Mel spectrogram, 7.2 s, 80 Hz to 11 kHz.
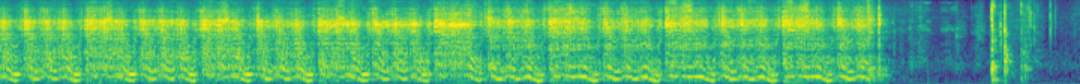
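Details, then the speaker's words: Holden Commodore, first start after 15 years unrun, coil wired directly, firing order 1-5-3-6-2-4: uneven lumpy idle with skipping exhaust beat before shutoff; one cylinder missing, suspected hung valve or misfire, unconfirmed. "d and there you have it oh she's got a bit of a missing it so I've got 1 5 3 6 2 four sounds like got we got a valve hung open or there's a Miss in [Music] it"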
